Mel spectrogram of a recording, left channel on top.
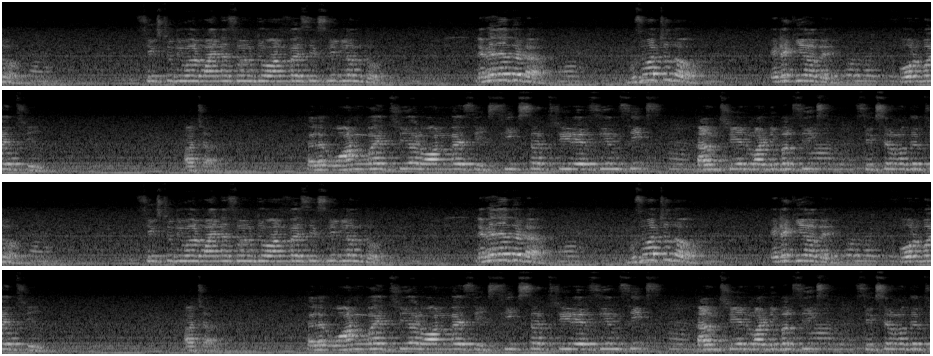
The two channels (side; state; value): both; identical; correlation 1.00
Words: তো। 6 to the power -1 কে 1/6 লিখলাম তো, লেখা যায় তো এটা? বুঝতে পারছো তো? এটা কি হবে? 4/3। আচ্ছা তাহলে 1/3 আর 1/6, 6 আর 3 এর এলসিএম 6, কারণ 3 এর মাল্টিপল 6, 6 এর মধ্যে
